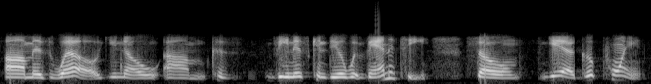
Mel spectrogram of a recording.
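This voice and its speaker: A young woman co-hosting a call-in astrology show. She talks casually, with hesitant ums and quick laughs. Her voice comes through a thin, phone-like line. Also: sits low, fairly even intonation. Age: young adult. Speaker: astrology talk show co-host. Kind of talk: casual chat.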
